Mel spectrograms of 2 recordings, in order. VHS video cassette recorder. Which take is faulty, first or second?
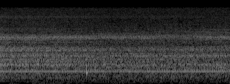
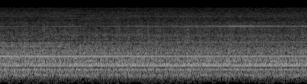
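second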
